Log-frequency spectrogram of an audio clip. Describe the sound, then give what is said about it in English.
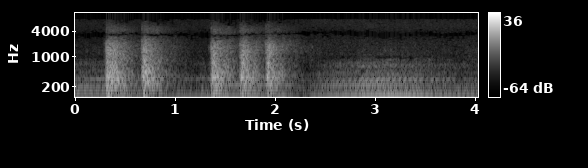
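A run of five sharp, loud bangs comes first, then a boat engine steadily revs up, its low droning rumble swelling and holding as the craft pulls away. “We're pulling out of here. Stop that boat!”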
